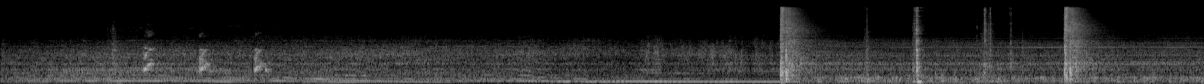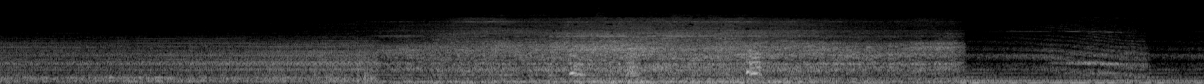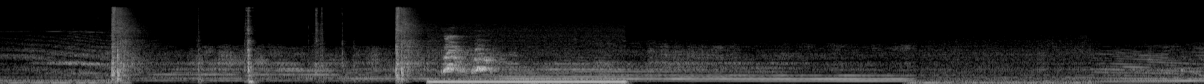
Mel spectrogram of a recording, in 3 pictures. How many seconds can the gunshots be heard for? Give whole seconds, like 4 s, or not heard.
7 s.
